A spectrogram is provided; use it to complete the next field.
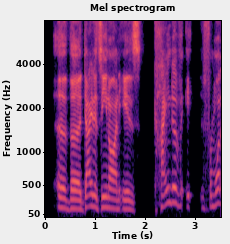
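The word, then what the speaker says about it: DynaZenon: Dyna Xenon.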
